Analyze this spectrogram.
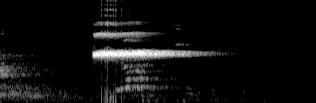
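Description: A referee's whistle blows once, sharp and shrill.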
